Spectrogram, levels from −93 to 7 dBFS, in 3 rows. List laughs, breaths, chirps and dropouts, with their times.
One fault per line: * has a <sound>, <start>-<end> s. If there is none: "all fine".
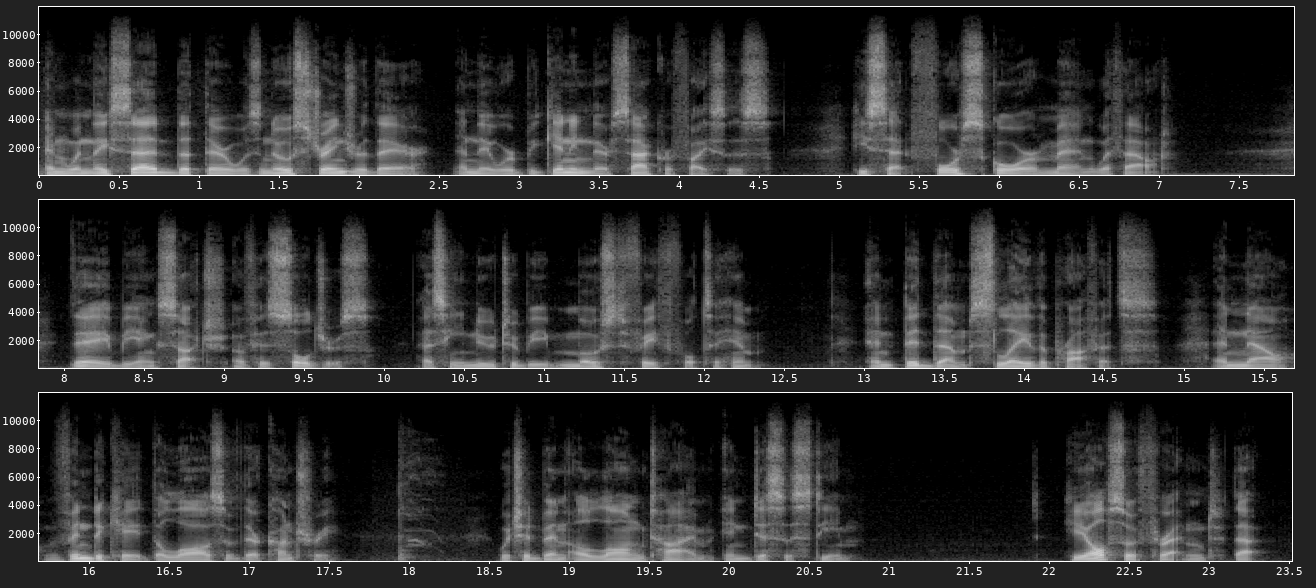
* has a cough, 17.9-18.2 s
